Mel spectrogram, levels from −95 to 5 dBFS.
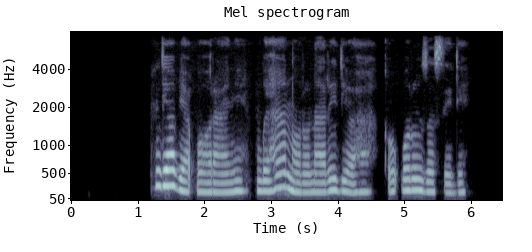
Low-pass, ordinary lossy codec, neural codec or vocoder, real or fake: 7.2 kHz; none; none; real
